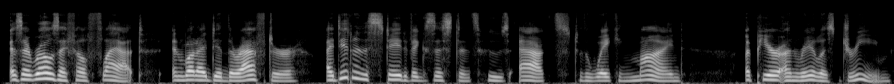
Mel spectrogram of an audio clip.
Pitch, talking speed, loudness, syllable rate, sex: 185 Hz, 190 wpm, -19 LUFS, 5.1 syllables/s, female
